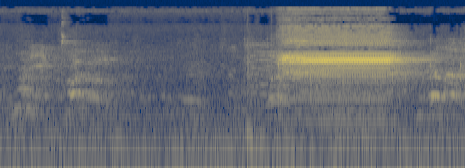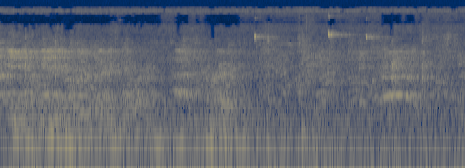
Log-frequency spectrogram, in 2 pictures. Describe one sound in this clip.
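Spectators murmur and call out in a large echoing gym.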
